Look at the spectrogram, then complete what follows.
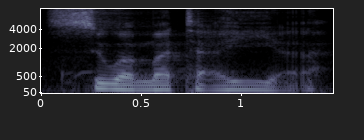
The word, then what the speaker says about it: Suamataia: Um, well, number one is that I realized that after correcting my pronunciation of his name, I still didn't have it right, and that's Kingsley Suamataia is how you say his name.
